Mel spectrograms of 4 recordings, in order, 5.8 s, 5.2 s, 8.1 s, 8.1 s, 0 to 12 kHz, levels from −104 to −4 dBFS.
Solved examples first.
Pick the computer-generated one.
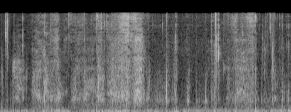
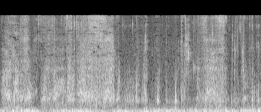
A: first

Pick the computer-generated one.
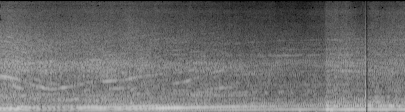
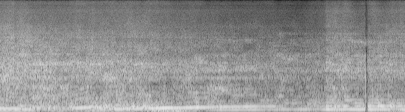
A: second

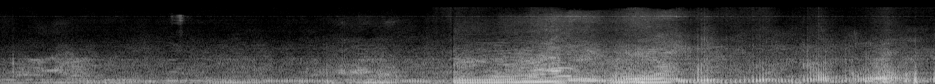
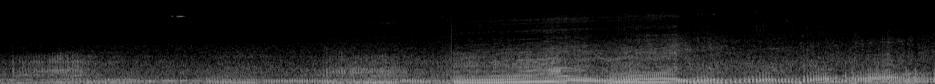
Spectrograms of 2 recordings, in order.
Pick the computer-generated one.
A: first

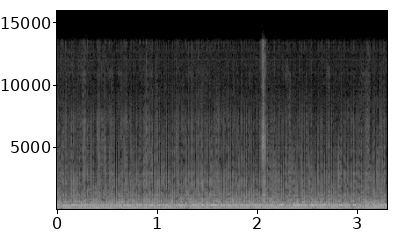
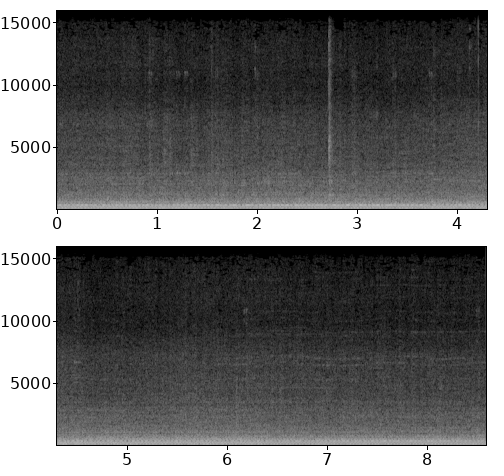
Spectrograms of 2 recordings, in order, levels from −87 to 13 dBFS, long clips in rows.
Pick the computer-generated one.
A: first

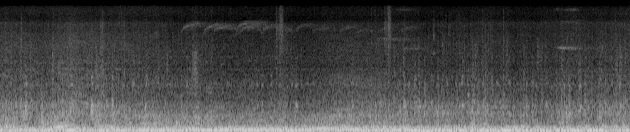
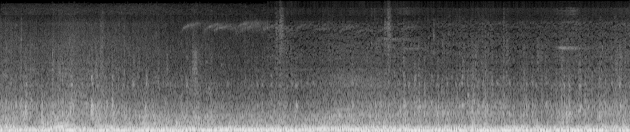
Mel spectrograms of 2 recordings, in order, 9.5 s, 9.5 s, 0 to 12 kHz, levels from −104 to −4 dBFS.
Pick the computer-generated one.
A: second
